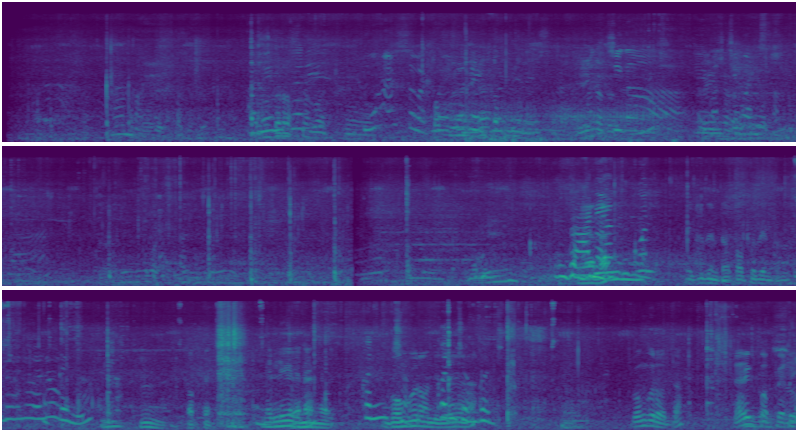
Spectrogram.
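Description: Men and women talk at once outdoors, close by.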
